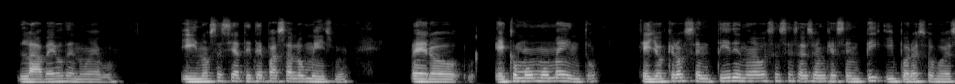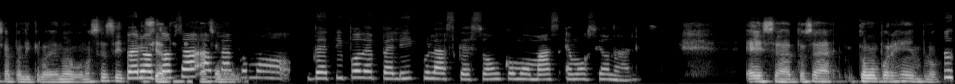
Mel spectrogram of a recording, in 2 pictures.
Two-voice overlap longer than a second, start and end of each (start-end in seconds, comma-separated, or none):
10.8-12.1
